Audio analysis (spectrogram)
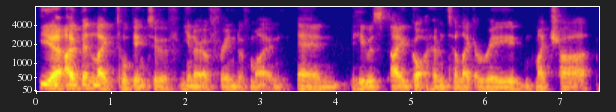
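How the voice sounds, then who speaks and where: A man in his thirties with a low voice talks casually, feeling his way through sentences with lots of little hedging words. His voice carries a clear room echo. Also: fairly even intonation, unhurried, hardly any pauses. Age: 30s. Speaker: guest card reader. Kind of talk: casual chat. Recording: roomy echo.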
